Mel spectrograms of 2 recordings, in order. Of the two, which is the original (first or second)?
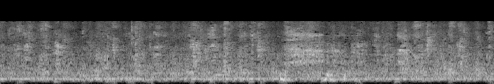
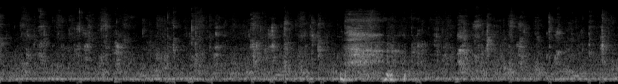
second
